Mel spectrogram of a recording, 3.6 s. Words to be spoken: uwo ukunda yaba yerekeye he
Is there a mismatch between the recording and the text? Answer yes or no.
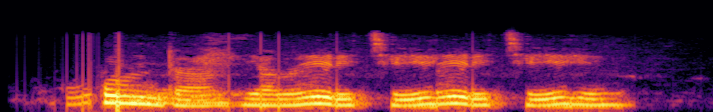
yes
